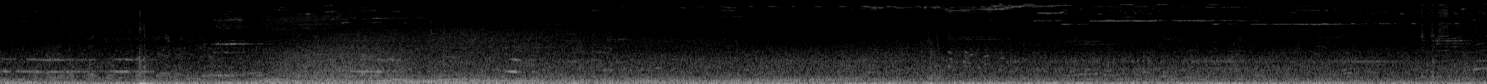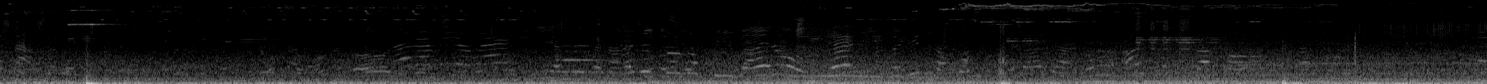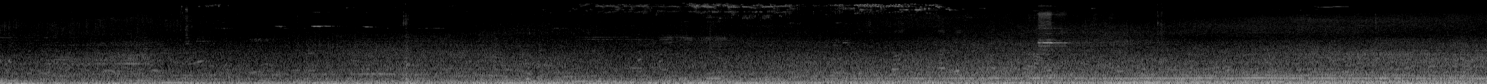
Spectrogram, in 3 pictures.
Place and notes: Estadio Hernando Siles - Hernando Siles
por Fernando Hidalgo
